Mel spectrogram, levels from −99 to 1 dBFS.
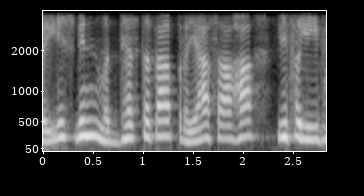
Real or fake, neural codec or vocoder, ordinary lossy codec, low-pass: fake; codec, 16 kHz, 0.8 kbps, ZipCodec; none; 3.6 kHz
